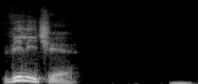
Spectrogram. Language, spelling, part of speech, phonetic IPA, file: Russian, величие, noun, [vʲɪˈlʲit͡ɕɪje], Ru-величие.ogg
- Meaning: grandeur; greatness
